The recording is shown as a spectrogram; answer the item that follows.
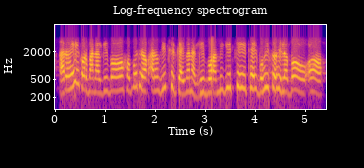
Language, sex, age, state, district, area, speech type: Assamese, female, 45-60, Assam, Barpeta, rural, conversation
